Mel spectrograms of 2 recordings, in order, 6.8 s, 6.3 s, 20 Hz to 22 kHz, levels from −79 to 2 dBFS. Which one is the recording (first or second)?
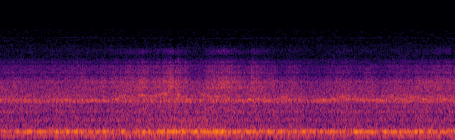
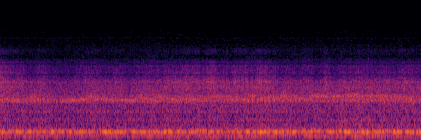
first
